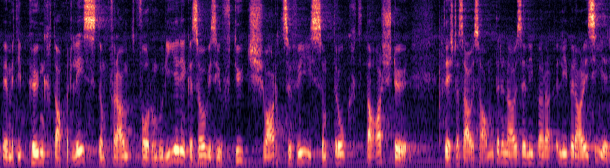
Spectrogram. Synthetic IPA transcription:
vɛnməd̥iːpʰʏŋkχtɑb̥əɾlɪstʊntfɔɾɑləmfɔrmuliəɾɪɡəsoːvisiːufd̥yt͡ʃʃʋɑrt͡sufiːsʊntd̥ɾʊkχtd̥ɑːʃtøː | d̥ɛnɪʃd̥ɑsɑʊəsɑnd̪əɾənɑʊsəlilibəɾɑlisiəɾi

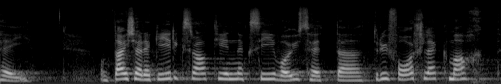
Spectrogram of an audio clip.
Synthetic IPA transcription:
ɛɪ | ʊntd̥ɑːɪʃæːɾɛɡiəɾɪksɾɑːt̪hɪnːəksiːʋoyːshɛtɛd̪̥ɾyːfɔːɾʃlɛːkkmɑχt

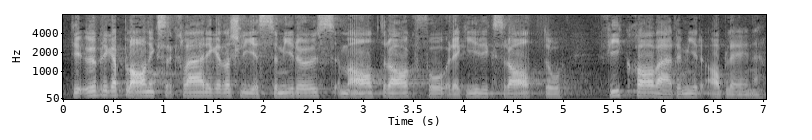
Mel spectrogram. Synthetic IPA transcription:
d̪̥iʔøbɾɪɡəplɑ̰ːnɪksɛɾkʰlæːɾɪɡədɑːsʃliəsəmiːɾøːsə̰mɑ̰ːt̪ɾɑːɡfoɾɛɡiːəɾɪksɾɑːtdo | fikʰɑːvæːɾdəmiːɾɑ̰b̥lɛːnə

